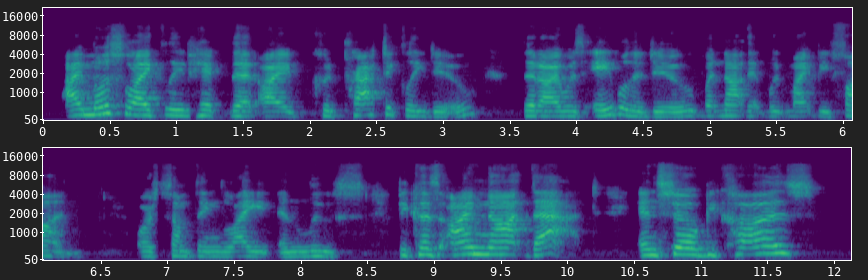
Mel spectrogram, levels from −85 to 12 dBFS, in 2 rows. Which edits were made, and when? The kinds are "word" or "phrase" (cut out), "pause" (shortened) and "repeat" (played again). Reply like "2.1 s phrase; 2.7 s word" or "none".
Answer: 1.1 s word; 1.4 s word; 5.3 s word; 6.9 s word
